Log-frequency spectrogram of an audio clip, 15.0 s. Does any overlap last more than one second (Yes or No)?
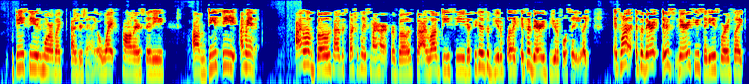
No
